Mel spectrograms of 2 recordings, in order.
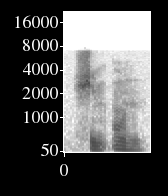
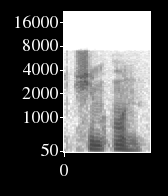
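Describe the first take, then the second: No difference in how they are said.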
